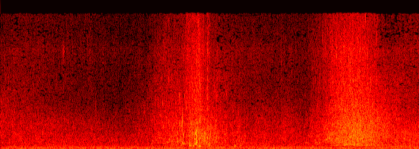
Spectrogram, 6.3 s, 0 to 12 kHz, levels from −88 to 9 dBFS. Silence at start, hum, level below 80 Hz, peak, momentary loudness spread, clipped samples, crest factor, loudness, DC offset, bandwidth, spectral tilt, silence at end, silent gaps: 0 s; none; -48 dBFS; -10 dBFS; 16 LU; under 0.1%; 24 dB; -32 LUFS; under 0.1%; 11.5 kHz; -3 dB/octave; 0 s; none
